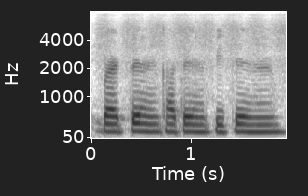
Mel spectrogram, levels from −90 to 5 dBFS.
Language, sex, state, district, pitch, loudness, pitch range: Hindi, female, Uttar Pradesh, Varanasi, 175 Hz, -21 LUFS, 170-180 Hz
